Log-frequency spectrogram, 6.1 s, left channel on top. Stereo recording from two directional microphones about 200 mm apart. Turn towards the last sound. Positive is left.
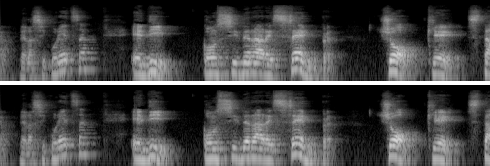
turn(degrees=-20)  # may be behind; listen again after turning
